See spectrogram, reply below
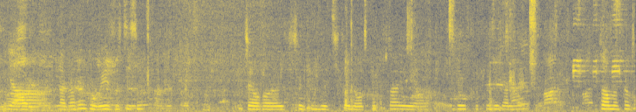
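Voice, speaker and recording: A young woman vlogging into her phone outdoors, ranting in a casual, chatty way with lots of fillers. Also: on the high side. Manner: annoyed, chatty, many fillers like genre and euh. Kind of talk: casual vlog rant. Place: outdoors waiting on the street. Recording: outdoor street noise behind.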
